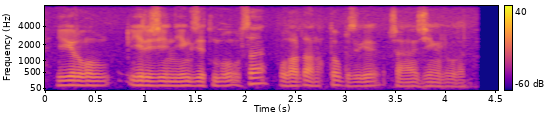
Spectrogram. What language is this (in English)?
Kazakh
